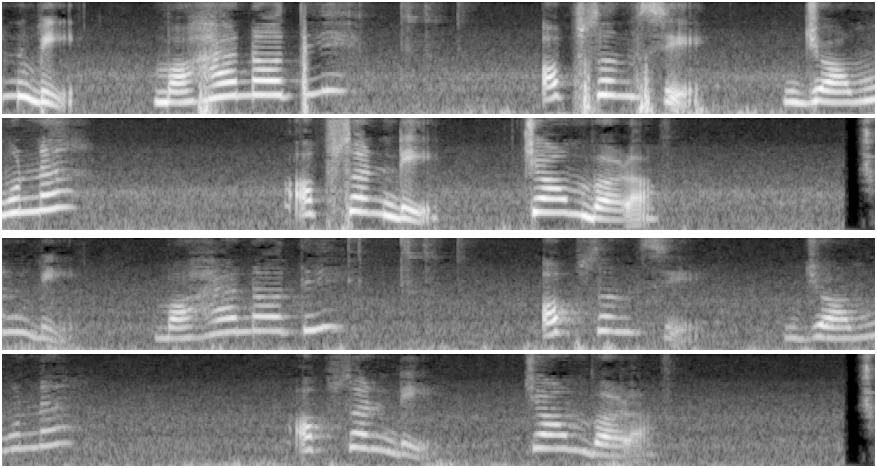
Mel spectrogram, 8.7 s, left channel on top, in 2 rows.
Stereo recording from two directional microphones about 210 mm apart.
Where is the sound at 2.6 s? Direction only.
50° left (ahead or behind).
